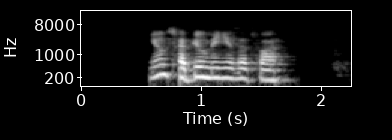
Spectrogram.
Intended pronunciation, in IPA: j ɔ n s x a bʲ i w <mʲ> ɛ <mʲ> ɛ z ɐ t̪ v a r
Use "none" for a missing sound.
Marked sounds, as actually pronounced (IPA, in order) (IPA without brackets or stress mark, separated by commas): mʲ, nʲ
